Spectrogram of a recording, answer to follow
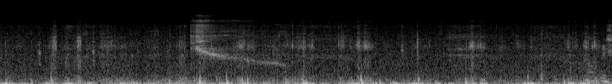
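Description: Footsteps of a person walking across grass and a gravel path, an irregular run of soft low steps. About two seconds in, a single high call falls steeply in pitch.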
